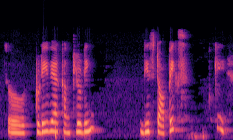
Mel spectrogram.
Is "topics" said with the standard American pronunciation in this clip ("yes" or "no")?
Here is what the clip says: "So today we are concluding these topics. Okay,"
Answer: yes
